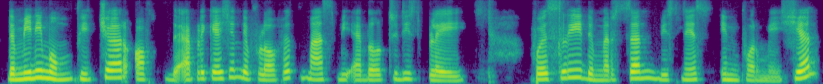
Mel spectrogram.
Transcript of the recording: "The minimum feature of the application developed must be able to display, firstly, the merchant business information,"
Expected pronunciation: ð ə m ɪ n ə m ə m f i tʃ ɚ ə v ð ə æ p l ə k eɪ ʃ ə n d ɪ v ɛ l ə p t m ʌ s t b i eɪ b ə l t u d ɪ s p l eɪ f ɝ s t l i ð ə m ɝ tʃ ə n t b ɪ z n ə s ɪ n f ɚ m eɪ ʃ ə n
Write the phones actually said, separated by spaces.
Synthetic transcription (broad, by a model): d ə m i n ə m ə m f i tʃ ɚ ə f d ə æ p l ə k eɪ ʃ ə n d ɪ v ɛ l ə f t m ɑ s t b i eɪ b ə l t u d ɪ s p l eɪ f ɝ s t l i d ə m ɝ s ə n b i s n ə s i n f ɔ m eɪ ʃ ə n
